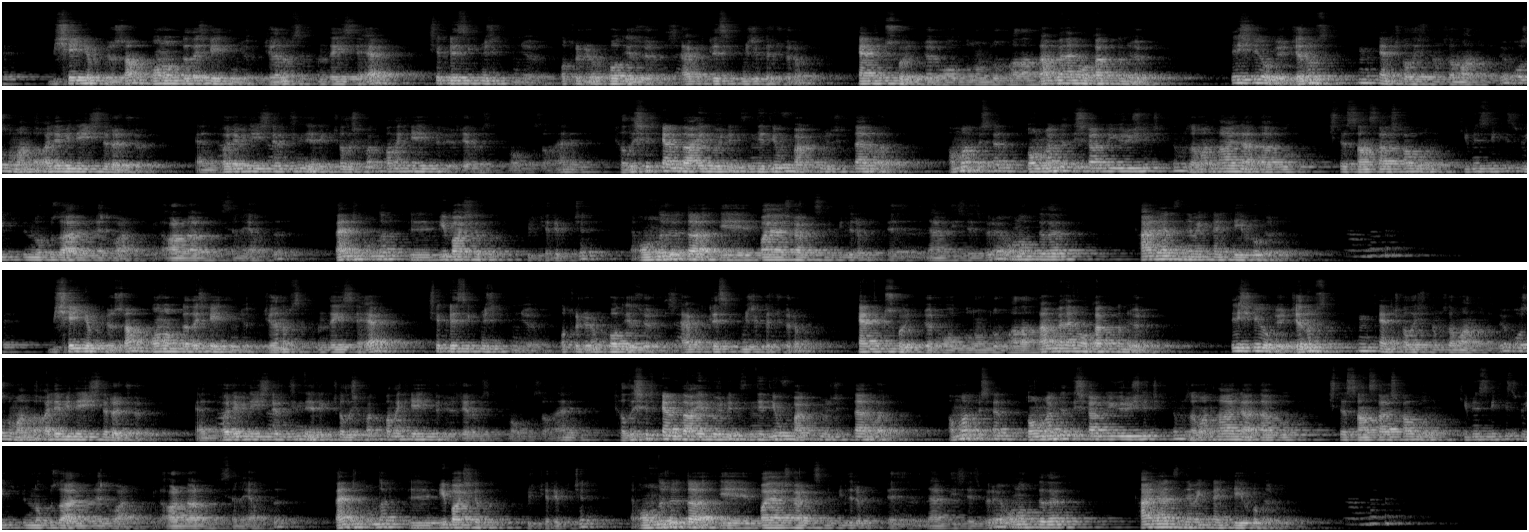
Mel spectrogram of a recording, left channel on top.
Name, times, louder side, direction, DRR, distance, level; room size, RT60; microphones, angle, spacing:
voice 1, 0.5-3.8 4.3-5.4 5.7-7.6 7.8-8.0 8.6-11.4 12.3-13.3 13.6-16.7 17.2-20.0 20.3-21.0 21.4-24.1 24.7-26.6 27.0-28.1 28.6-29.6 29.9-31.8 32.1-33.3 33.8-35.3 36.0-36.4 36.8-41.1 41.9-43.4, equal, 20° right, 1 dB, 1.3 m, -25 dB
voice 2, 6.3-7.0 17.4-18.2 39.3-39.9 43.9-44.4, right 2 dB, 75° right, 0 dB, 1.7 m, -44 dB
9.7 x 4.2 x 4.3 m, 1.1 s
head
